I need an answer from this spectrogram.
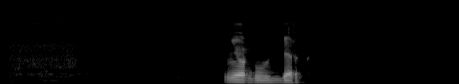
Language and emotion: Russian, neutral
